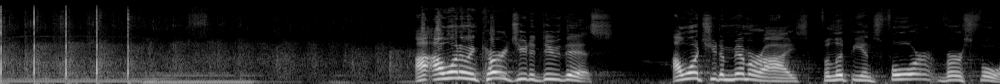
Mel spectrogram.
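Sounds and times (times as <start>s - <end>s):
people clapping hands: 0.0s - 5.1s
speech: 4.2s - 9.9s.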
